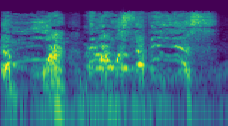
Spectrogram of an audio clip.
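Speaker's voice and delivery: wailing and crying out, overcome with emotion; real emotional crying. Real, not acted. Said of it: "I'm too emotional".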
